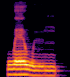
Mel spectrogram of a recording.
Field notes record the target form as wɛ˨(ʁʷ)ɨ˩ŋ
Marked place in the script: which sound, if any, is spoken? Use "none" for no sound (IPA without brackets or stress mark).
w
